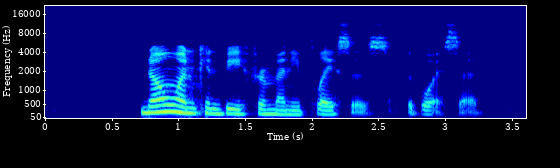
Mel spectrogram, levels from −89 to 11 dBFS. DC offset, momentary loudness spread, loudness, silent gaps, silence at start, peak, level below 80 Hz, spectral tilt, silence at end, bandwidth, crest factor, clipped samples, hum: under 0.1%; 18 LU; -41 LUFS; none; 0.7 s; -20 dBFS; -84 dBFS; -5 dB/octave; 0.4 s; 12 kHz; 22 dB; under 0.1%; none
